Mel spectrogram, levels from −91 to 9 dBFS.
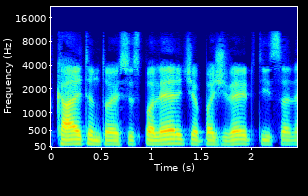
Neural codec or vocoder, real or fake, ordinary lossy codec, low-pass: codec, 24 kHz, 0.9 kbps, WavTokenizer, large speech release; fake; MP3, 48 kbps; 10.8 kHz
